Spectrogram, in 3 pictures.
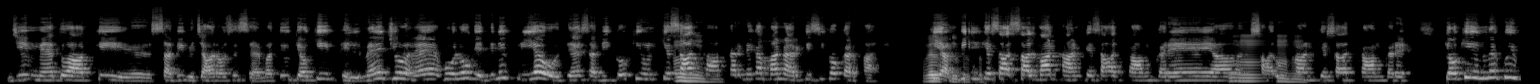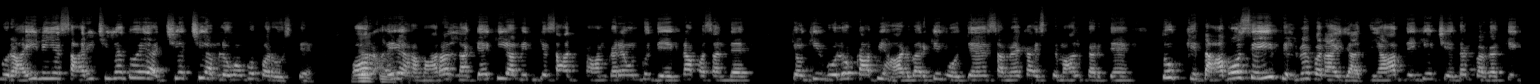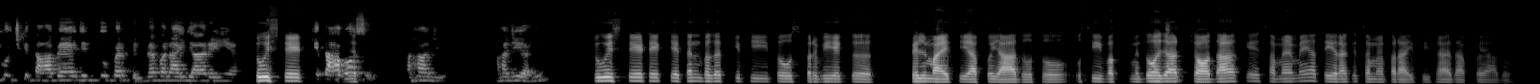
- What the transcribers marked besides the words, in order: static; distorted speech; in English: "लक"; in English: "हार्ड वर्किंग"
- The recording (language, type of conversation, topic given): Hindi, unstructured, किताबें पढ़ने और फिल्में देखने में आपको किसमें अधिक मज़ा आता है?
